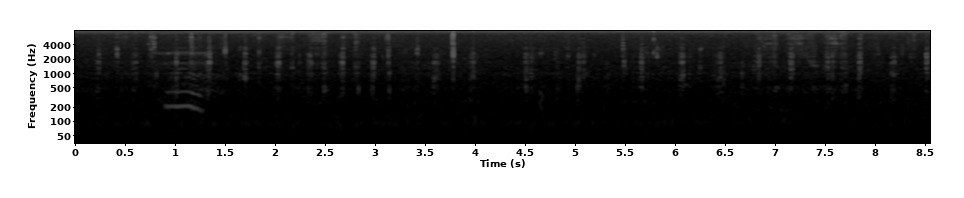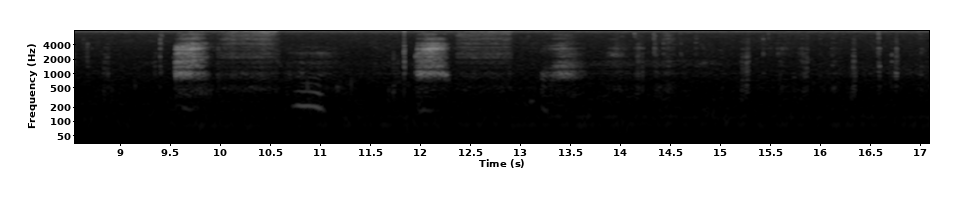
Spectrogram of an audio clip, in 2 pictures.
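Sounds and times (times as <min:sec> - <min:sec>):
chewing and lip-smacking: 0:00.0 - 0:10.6, 0:11.2 - 0:12.0, 0:13.9 - 0:17.0
person humming: 0:00.8 - 0:01.4, 0:10.7 - 0:11.2.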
